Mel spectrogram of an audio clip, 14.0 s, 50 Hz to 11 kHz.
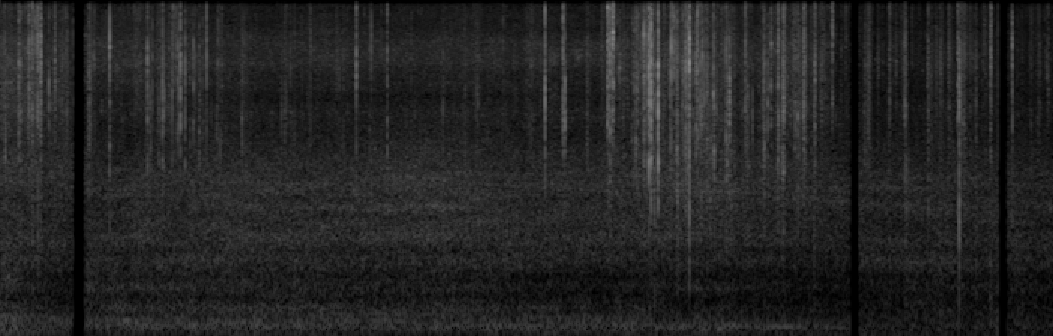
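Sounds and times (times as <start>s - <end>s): plastic film crackling: 8.0s - 11.3s.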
